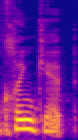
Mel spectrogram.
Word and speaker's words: Tlingit: Garvey said he was a Tlingit Indian, pronouncing Tlingit proudly, with a clicking of his tongue as if saying Tlingit.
